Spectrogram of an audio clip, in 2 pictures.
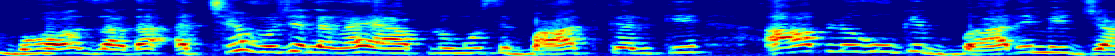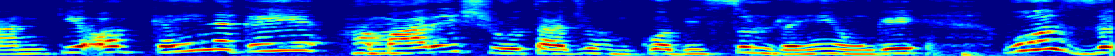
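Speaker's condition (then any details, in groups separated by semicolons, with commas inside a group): No condition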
